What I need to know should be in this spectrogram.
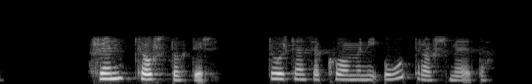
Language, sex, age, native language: Icelandic, female, 20-29, Icelandic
